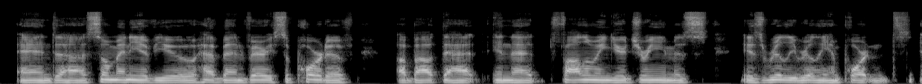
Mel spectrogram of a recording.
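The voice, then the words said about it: Emotional, sad-sounding voice. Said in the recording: “you can tell from my voice that it's hard to say goodbye”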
